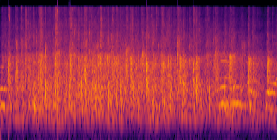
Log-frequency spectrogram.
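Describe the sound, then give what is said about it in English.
Steady, dense applause from an audience fills the whole stretch, many hands clapping at once in a continuous wash of sound, with faint voices mixed in beneath it. “You can skip all the applause stuff because he'll have more time to ask questions.”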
